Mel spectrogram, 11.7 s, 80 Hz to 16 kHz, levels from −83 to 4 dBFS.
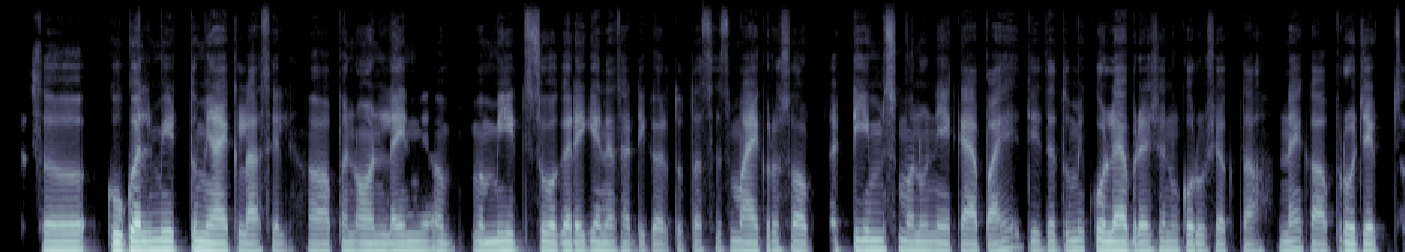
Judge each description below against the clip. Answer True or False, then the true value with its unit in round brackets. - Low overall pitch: True (120 Hz)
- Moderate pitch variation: False (1.4 semitones)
